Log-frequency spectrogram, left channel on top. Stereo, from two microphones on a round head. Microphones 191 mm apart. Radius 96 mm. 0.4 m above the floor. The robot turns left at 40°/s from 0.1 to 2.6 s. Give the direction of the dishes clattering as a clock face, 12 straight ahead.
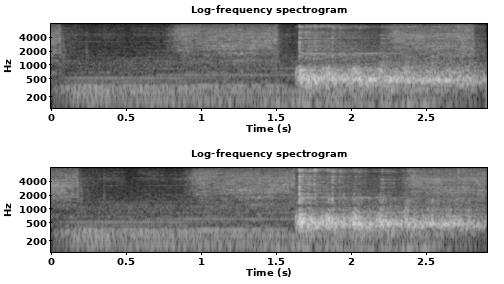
4 o'clock.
